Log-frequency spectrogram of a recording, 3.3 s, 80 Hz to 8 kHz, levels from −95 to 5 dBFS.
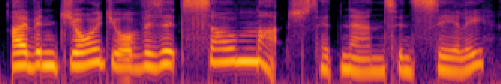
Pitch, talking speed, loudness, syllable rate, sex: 215 Hz, 160 wpm, -20 LUFS, 4.8 syllables/s, female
